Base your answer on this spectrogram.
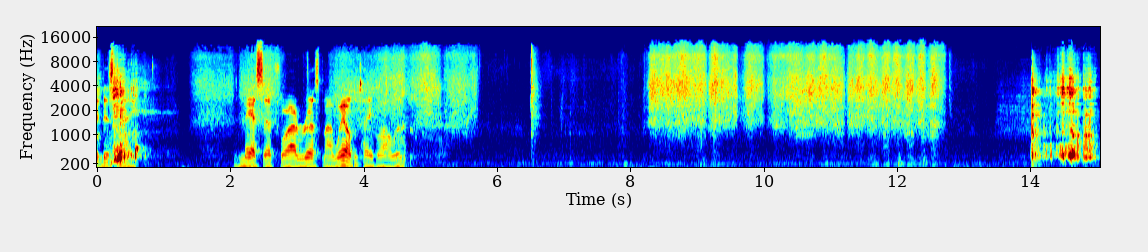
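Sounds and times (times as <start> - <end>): rag scrubbing wet metal table: 1.4 - 5.8, 8.2 - 12.8.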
